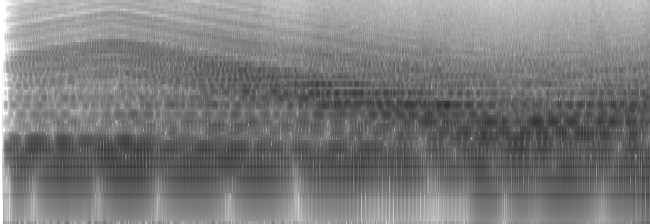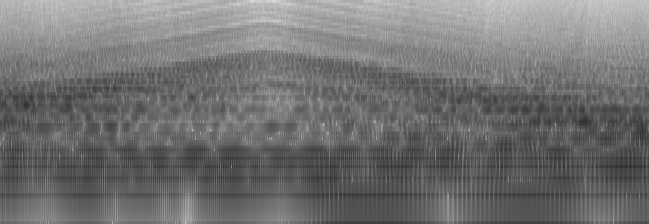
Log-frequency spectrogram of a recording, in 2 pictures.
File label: PAD Sync Phaseed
